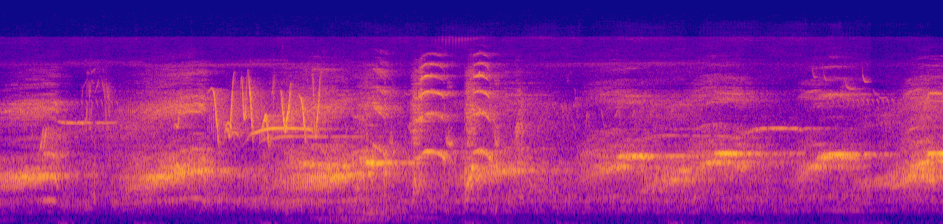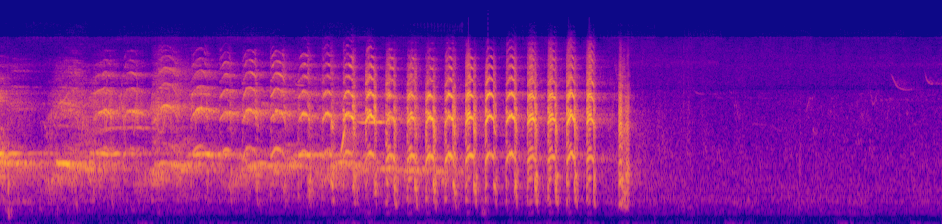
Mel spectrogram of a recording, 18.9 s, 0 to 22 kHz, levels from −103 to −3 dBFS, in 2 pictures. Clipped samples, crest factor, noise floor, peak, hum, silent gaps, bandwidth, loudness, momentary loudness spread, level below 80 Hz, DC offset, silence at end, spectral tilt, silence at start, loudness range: under 0.1%; 22 dB; -61 dBFS; -6 dBFS; none; none; 11.5 kHz; -23 LUFS; 18 LU; -84 dBFS; under 0.1%; 3.05 s; 3.5 dB/octave; 0 s; 10 LU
